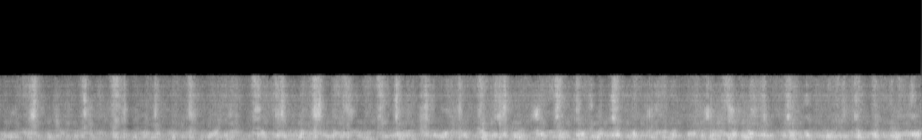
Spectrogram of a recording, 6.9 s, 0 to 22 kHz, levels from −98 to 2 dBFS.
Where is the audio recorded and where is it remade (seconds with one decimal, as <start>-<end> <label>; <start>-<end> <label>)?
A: 0.0-6.9 remade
